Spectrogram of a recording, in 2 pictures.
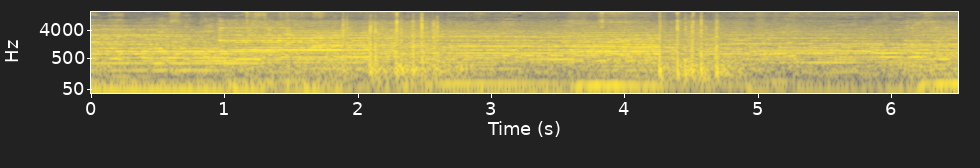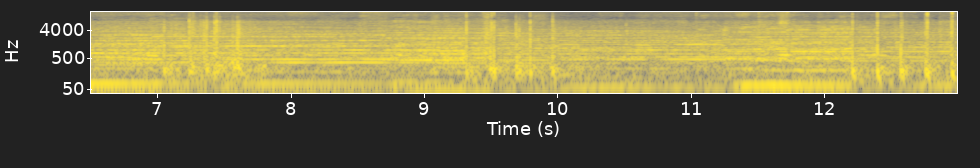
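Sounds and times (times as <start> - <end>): loud music with deep bass: 0.0 - 13.0
fireworks bursting and crackling: 1.9 - 3.1, 3.9 - 5.3, 6.9 - 8.0, 9.3 - 10.3, 12.1 - 13.0.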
